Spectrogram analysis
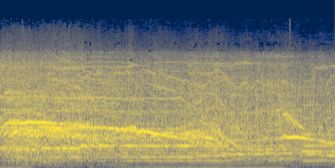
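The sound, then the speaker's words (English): A large audience erupts in loud, sustained cheering for a bandleader, the Dean of American Music, on the Radio Hall of Fame broadcast, with many shrill whistles rising and falling over dense clapping and shouts, continuous for several seconds. “And now, how about some well-deserved whistles, cheers, and applause for the Dean of American Music, ….”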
